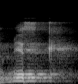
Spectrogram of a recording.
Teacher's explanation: سین ساکن کاف ساکن دونوں پہ ہمس ہوگا. ملانے کی صورت میں مسکون ادغام ناقص مع الغنہ کرنا ہوگا.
